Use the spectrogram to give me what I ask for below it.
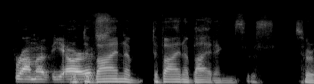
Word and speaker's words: Brahma Viharas: The Brahma Viharas. Brahma Viharas.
